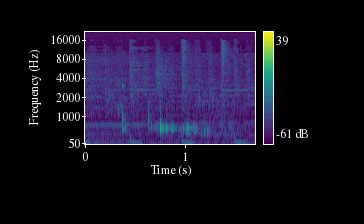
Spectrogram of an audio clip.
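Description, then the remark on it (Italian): Beer being poured into a glass, a short run of wet glugs and bubbly splashes with faint fizzing, and no voices. “e niente, banda alle ciance, questa è la birra di oggi, ragazzi, benvenuti ad una birra di UX.”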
